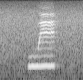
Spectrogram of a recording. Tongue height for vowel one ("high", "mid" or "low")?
mid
